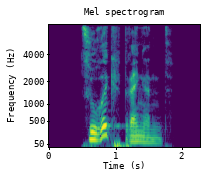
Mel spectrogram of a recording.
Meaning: present participle of zurückdrängen
- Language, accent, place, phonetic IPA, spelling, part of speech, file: German, Germany, Berlin, [t͡suˈʁʏkˌdʁɛŋənt], zurückdrängend, verb, De-zurückdrängend.ogg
